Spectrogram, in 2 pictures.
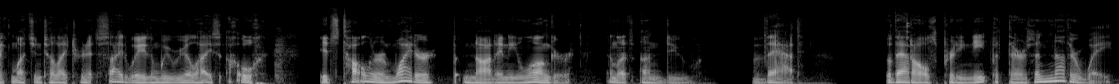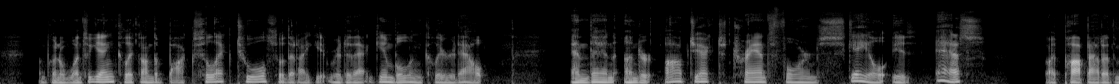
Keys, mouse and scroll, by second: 2.5-5.4 scroll down 1, 5.4-5.8 middle drag, 7.6 ctrl+z, 8.4-8.9 middle drag, 12.2 click, 13.2 click, 17.7-21.6 drag.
